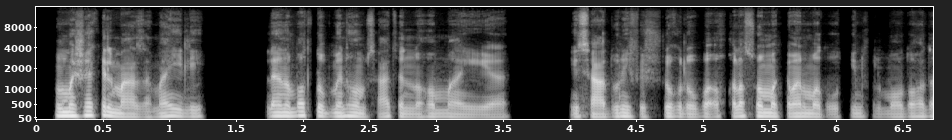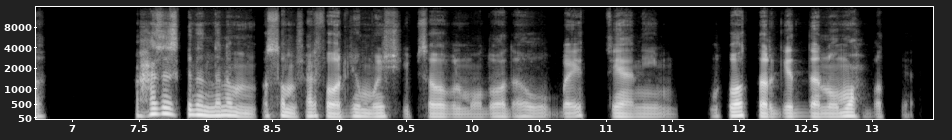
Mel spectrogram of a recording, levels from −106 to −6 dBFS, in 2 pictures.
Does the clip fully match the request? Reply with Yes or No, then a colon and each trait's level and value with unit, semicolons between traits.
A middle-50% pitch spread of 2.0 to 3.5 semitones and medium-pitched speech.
No: average, 2.8 semitones; low, 100 Hz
